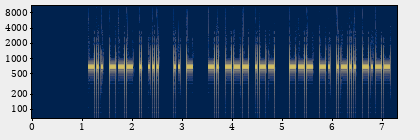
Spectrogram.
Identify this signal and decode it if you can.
Morse code, heard as a keyed tone, about 28 wpm, 700 Hz. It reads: DOES IT NOW ONLY
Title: Sentences from Top 1300 Words 28wpm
